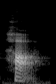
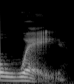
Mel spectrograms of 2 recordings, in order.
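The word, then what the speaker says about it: は: the particle ha and we don't pronounce it that way when it is a particle it's not ha this one same thing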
